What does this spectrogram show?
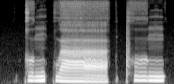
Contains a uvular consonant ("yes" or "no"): no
